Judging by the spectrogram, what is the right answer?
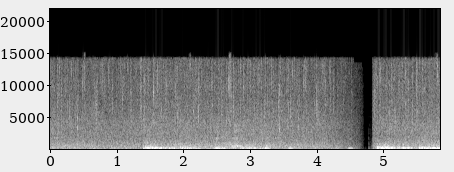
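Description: Heavy rain pouring down steadily, with a low rumble coming in about a second and a half in. The sound cuts out for a moment near the end and then returns.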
